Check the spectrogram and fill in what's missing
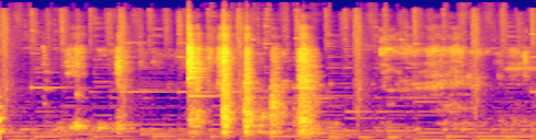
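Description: A pan lid lifted off a pot of chicken cooking in mustard and poppy seed paste, several clanks and metallic clinks among cookware, with a voice talking over them.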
